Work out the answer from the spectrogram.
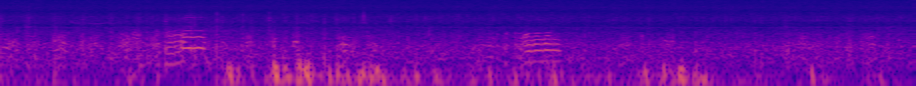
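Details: Two separate short, nasal, throaty notes stand out from Brent geese as they wash and brush up at Heybridge Basin, Essex. Quiet splashing and murmuring lie behind them.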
